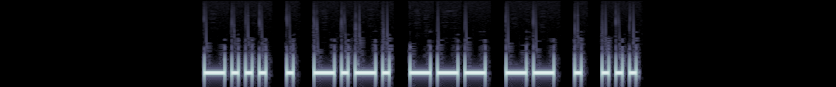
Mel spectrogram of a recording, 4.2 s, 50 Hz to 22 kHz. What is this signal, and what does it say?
Morse code, heard as a keyed tone, about 34 wpm, 700 Hz. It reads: BECOMES
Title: ES:S Suffix - Top 100 Words with Base Words 35wpm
